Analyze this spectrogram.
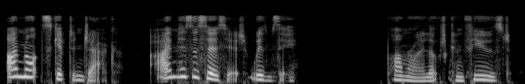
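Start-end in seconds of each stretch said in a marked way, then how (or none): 0.1-3.0 high, light voice setting him straight; chirpy correction. Acted. Associate correcting the client's mistake, high and chirpy.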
